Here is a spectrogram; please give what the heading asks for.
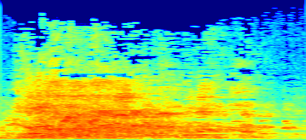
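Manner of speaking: high breathless laugh; airy laugh. Real, not acted. Laughing after the cop breaks it up. Laughing at his own story.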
